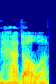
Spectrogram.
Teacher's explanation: This heavy Lām is thus articulated with the entire body of the tongue rather than its tip alone. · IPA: [ɑɫˈɫɑː(h)]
